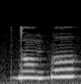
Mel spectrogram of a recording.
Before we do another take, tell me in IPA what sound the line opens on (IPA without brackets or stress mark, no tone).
d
